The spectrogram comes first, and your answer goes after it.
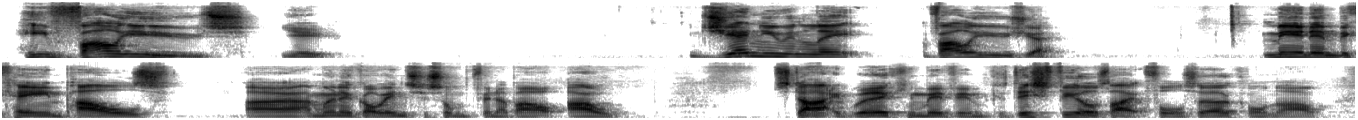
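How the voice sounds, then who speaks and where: In a Mancunian accent, the speaker keeps a moderate pace with lively intonation, big swings in loudness and long, frequent pauses, all on a very clean recording with a silent background. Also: man, medium pitch for a man. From Manchester, England. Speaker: YouTube livestream host. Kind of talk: live stream chat. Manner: casual, chatty with fillers.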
